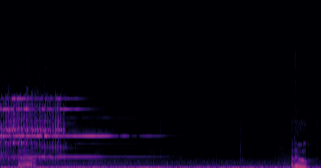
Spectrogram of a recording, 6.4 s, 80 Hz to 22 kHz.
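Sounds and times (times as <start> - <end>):
telephone bell ringing: 0.0 - 3.5
steady low rumble: 0.0 - 6.4
speech: 5.8 - 6.3.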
